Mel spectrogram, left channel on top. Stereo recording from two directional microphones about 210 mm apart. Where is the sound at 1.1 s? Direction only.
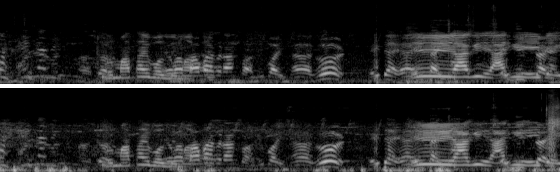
Centre (ahead or behind).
